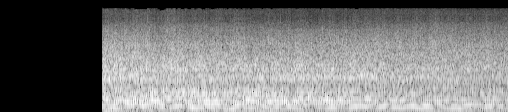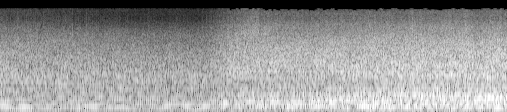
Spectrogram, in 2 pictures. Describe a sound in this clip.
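Several race car engines roar loudly at high speed.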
